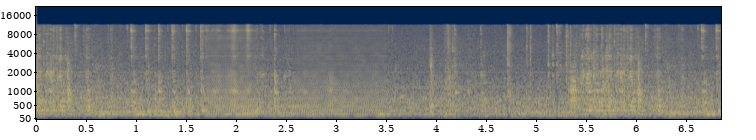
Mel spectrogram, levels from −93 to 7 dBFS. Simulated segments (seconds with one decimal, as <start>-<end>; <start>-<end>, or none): 1.7-2.2; 2.6-3.5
